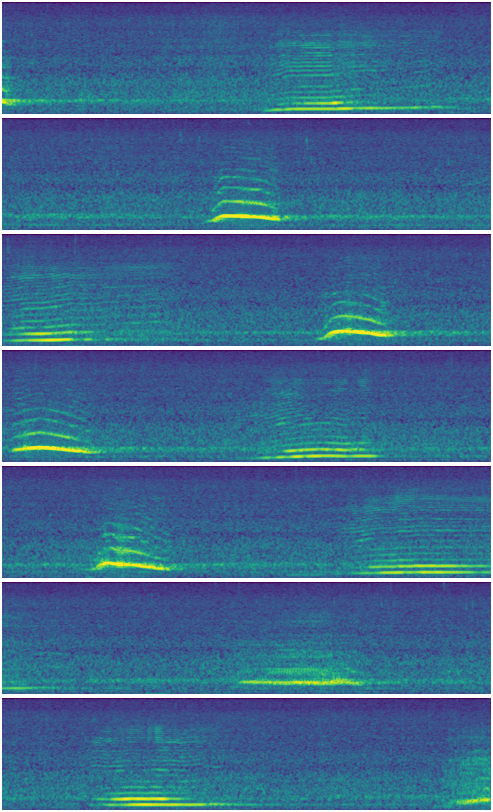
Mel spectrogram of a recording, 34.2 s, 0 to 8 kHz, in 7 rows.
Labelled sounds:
2.7	3.4	humpback whale, 0.97 to 3.2 kHz
7.0	7.7	humpback whale, 0.78 to 1.6 kHz
9.8	10.7	humpback whale, 0.97 to 2.7 kHz
13.1	13.5	humpback whale, 0.78 to 1.3 kHz
14.8	15.6	humpback whale, 0.78 to 1.6 kHz
17.6	18.0	humpback whale, 0.97 to 1.1 kHz
20.6	21.0	humpback whale, 0.78 to 1.3 kHz
23.0	24.6	humpback whale, 1.2 to 3.5 kHz
30.2	31.2	humpback whale, 1.2 to 2.5 kHz

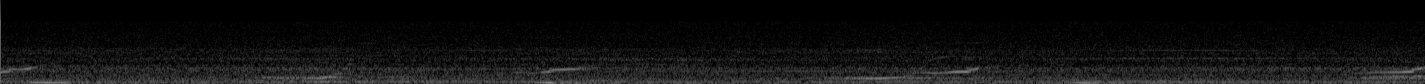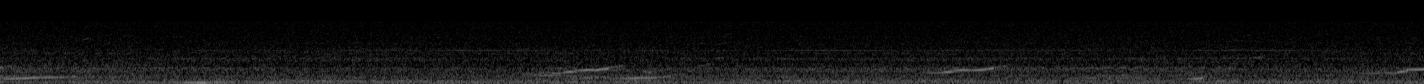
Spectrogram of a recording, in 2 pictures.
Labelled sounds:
20.3	20.5	humpback whale, 0.80 to 0.93 kHz
24.1	24.4	humpback whale, 0.80 to 0.96 kHz

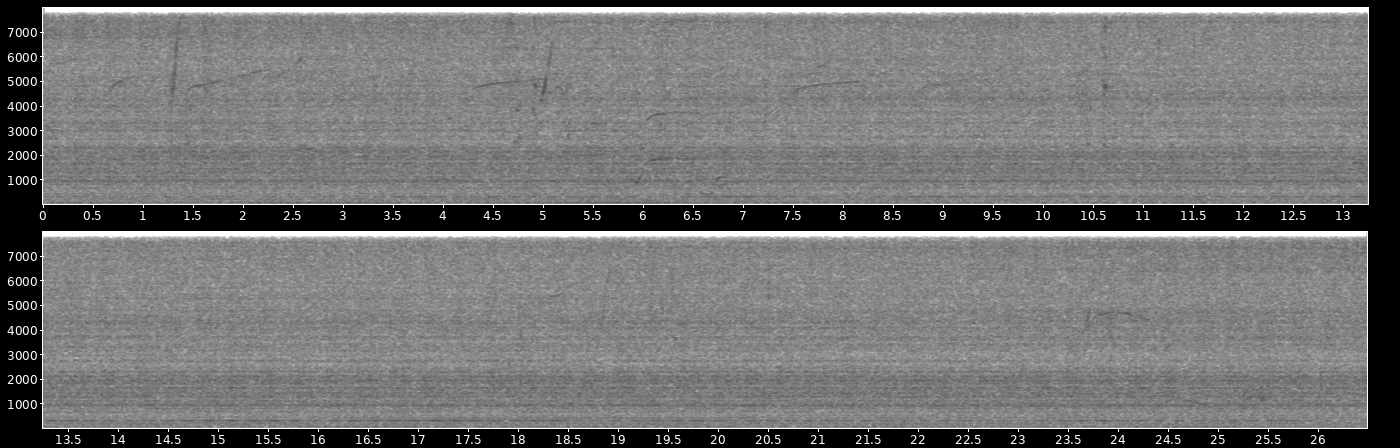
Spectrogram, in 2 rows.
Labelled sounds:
4.3	4.8	killer whale, southern resident, 4.7 to 5.0 kHz
7.8	8.2	killer whale, southern resident, 4.9 to 5.0 kHz

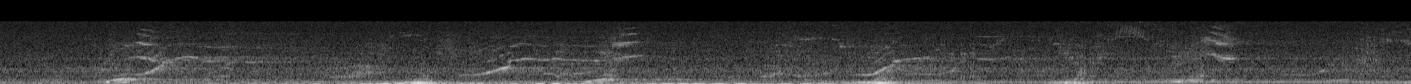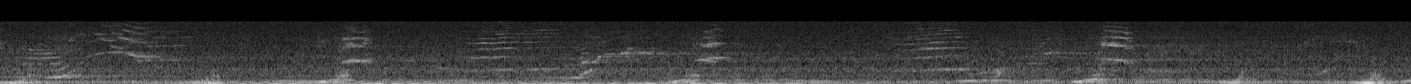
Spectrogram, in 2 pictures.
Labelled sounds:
1.3	2.4	humpback whale, 0.80 to 2.8 kHz
3.5	3.7	humpback whale, 0.80 to 0.93 kHz
5.0	6.5	humpback whale, 0.80 to 4.3 kHz
8.9	10.1	humpback whale, 1.0 to 3.7 kHz
12.0	12.4	humpback whale, 1.1 to 3.2 kHz
14.3	16.1	humpback whale, 1.1 to 5.2 kHz
17.5	17.9	humpback whale, 0.96 to 3.6 kHz
18.8	20.7	humpback whale, 0.96 to 5.1 kHz
21.0	21.4	humpback whale, 1.0 to 2.7 kHz
23.0	23.8	humpback whale, 1.2 to 5.6 kHz
24.5	25.5	humpback whale, 0.99 to 6.1 kHz

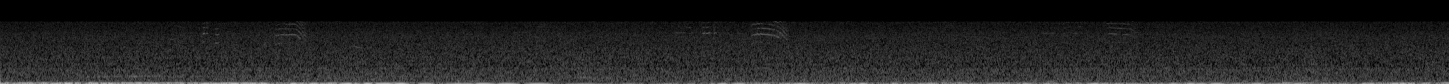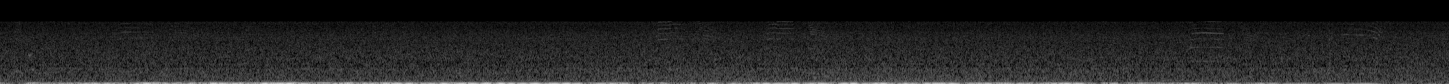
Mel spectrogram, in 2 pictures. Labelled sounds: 2.7	3.0	Pacific white-sided dolphin, 3.8 to 5.4 kHz
7.5	7.8	Pacific white-sided dolphin, 3.5 to 5.5 kHz
11.0	11.3	Pacific white-sided dolphin, 5.2 to 7.0 kHz
15.7	16.0	Pacific white-sided dolphin, 4.4 to 4.6 kHz
21.1	22.5	Pacific white-sided dolphin, 5.2 to 6.7 kHz
26.4	26.8	Pacific white-sided dolphin, 4.1 to 7.7 kHz
27.9	28.2	Pacific white-sided dolphin, 3.8 to 4.1 kHz

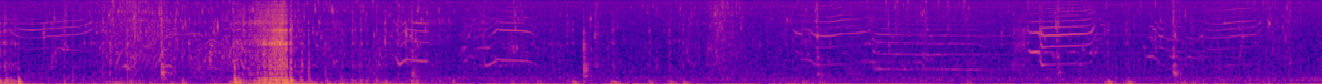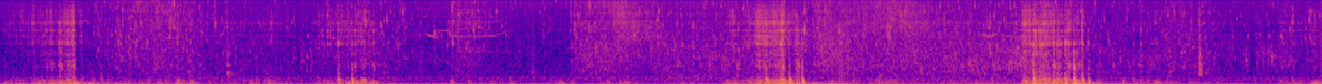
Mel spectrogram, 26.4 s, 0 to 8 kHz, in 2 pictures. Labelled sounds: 0.1	1.0	killer whale, southern Alaska resident, 0.46 to 6.3 kHz
3.1	3.4	killer whale, southern Alaska resident, 1.8 to 6.9 kHz
3.9	4.3	killer whale, southern Alaska resident, 0.55 to 8.0 kHz
4.6	5.3	killer whale, southern Alaska resident, 0.41 to 8.0 kHz
8.0	12.7	killer whale, southern Alaska resident, 0.28 to 8.0 kHz
17.5	18.5	killer whale, southern Alaska resident, 1.2 to 8.0 kHz
23.0	23.7	killer whale, southern Alaska resident, 4.1 to 6.0 kHz

